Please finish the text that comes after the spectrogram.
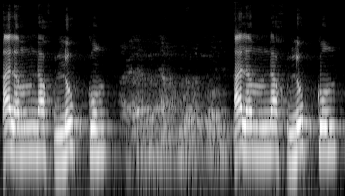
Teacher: آگے دیکھیے الم نخلق، بڑا قاف ساکن ہے اور آگے چھوٹا کاف متحرک ہے. تو یہاں جب ادغام متقاربین ہوگا تو چھوٹے کاف کی صفت پڑھی جائے گی، بڑے کاف کی صفت نہیں پڑھی جائے گی.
